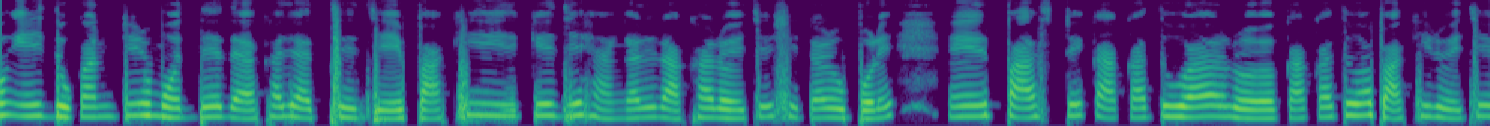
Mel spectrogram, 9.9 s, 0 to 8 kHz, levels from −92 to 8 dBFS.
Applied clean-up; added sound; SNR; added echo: none; none; none; none.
